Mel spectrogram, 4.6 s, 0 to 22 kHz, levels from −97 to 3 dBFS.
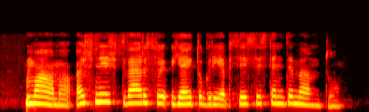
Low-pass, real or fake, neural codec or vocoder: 7.2 kHz; fake; codec, 16 kHz, 4 kbps, FreqCodec, larger model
